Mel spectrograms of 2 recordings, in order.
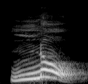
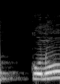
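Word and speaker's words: know: नो देखिए यहां पे के एन ओ डब्लू इसको कोनो मत नो देखिए एन के पहले यानी के के बाद क्या है एन है ना या एन से पहले या के के बाद एन रहता है तो क्या होगा के साइलेंट रहेगा इसको क्या पढ़ेंगे नो कोनो नहीं पढ़िए ठीक है ना नो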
